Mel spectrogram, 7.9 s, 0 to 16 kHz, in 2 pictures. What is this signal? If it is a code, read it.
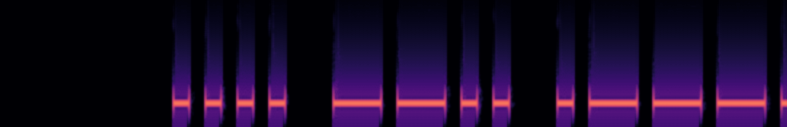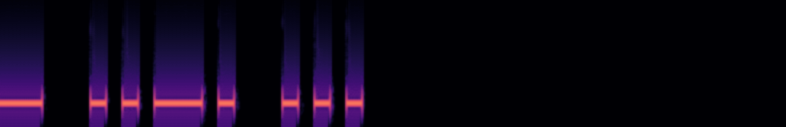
Morse code, heard as a keyed tone, about 15 wpm, 700 Hz. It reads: HZ1FS
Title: DXCC-100 Call Signs - 5 Characters - 15wpm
